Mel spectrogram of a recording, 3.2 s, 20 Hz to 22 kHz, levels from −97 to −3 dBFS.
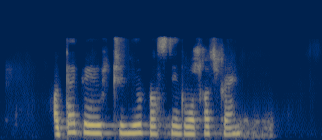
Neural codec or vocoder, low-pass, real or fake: codec, 16 kHz, 2 kbps, X-Codec, HuBERT features, trained on general audio; 7.2 kHz; fake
